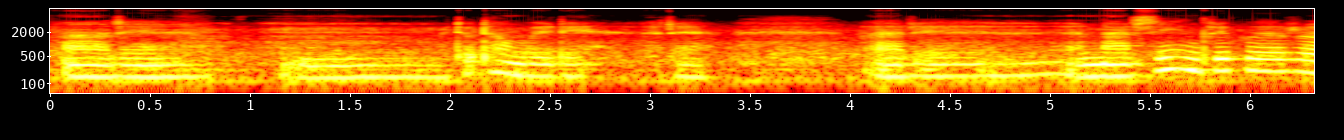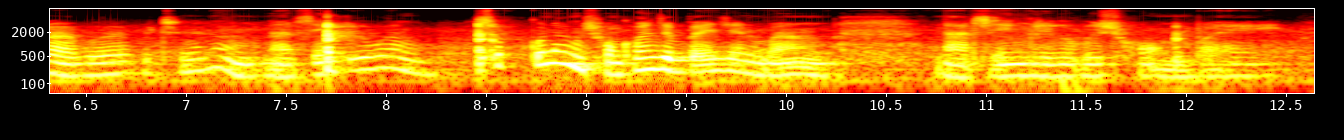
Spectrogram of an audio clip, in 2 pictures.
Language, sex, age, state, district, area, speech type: Bodo, female, 45-60, Assam, Kokrajhar, urban, spontaneous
